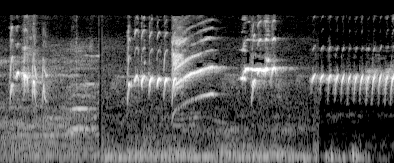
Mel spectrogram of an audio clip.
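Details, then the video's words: Timbrado canary melody in fragments: short whistled notes, an upward-curving sweep, a brief buzzy phrase and a closing steady rapid trill, with soft low background noise. "Canary Bird Singing Timbrado canary singing beautiful melody"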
